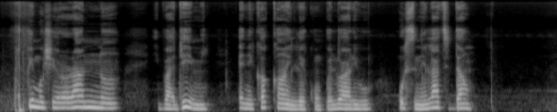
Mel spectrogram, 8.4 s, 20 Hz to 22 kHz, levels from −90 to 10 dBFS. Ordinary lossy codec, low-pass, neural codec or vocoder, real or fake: none; none; vocoder, 48 kHz, 128 mel bands, Vocos; fake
